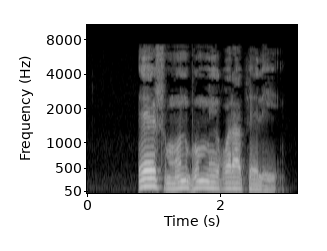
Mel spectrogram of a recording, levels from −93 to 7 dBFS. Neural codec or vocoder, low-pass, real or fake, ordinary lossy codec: none; 7.2 kHz; real; MP3, 32 kbps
